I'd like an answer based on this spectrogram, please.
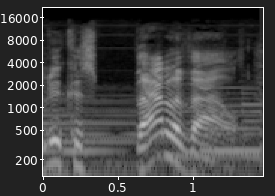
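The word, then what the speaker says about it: Lucas Bergvall: the man we call Lucas Bergville. And I'm very reliably told by local journalists that if you're going to pronounce it in the Swedish way, you pronounce it Lucas Bal.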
